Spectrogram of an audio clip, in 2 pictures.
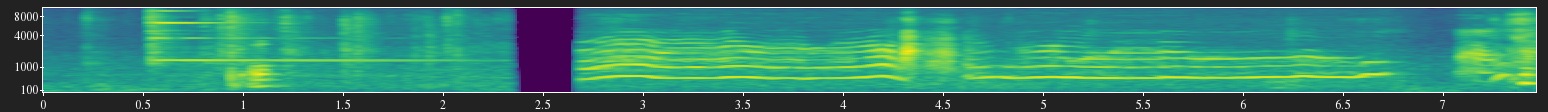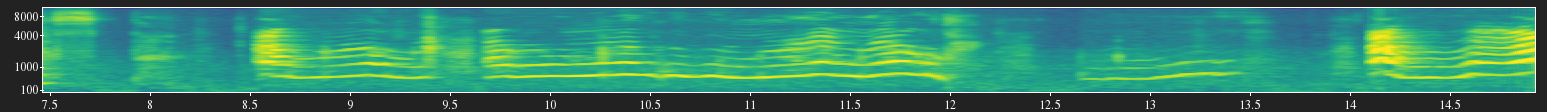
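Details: Andro the Shih Tzu talks on command during a session of dog tricks indoors: a string of yodelling, wavering whines in several phrases, with short gaps between them. A person gives Swedish commands, and a bell-like tone rings early on.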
